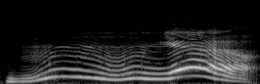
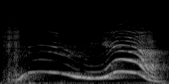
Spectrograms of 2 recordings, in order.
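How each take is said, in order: First: It grows louder into the yeah. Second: It is said quietly throughout.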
